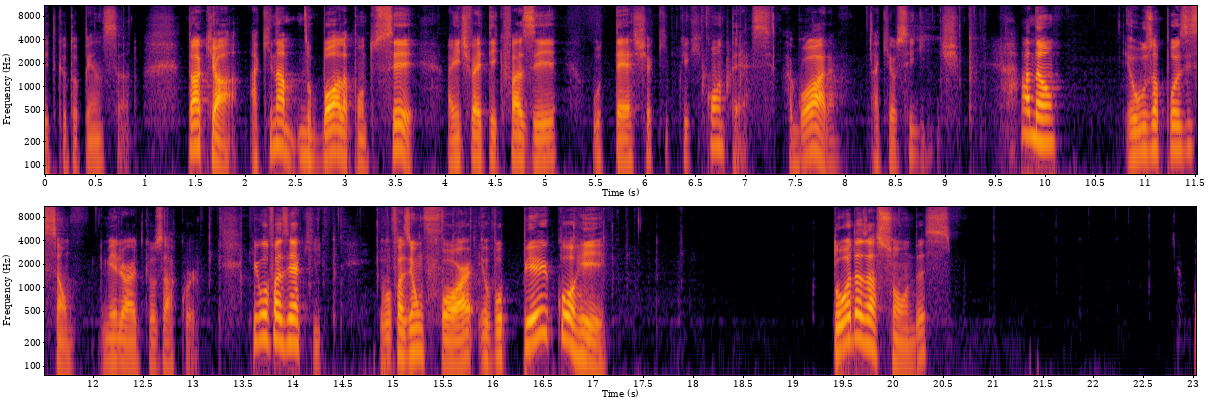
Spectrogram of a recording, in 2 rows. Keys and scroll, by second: 6.5 Return, 6.6 Return, 6.7 Return, 6.9 Up, 7.5 Tab, 8.6-9.6 typing, 13.1-17.8 typing, 18.8 Down, 18.9 Down, 19.1 Return, 19.7 /, 19.9 space, 20.9-22.3 typing, 22.5 Return.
